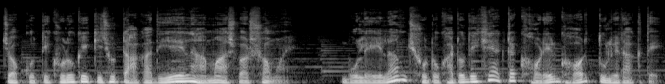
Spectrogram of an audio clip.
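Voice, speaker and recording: A man's voice: sits low, sing-song, moderate pace, a little mellow, faint music behind. An actor playing a kind, reflective man visiting his home village, narrating the dramatised story himself. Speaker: narrator and lead character.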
